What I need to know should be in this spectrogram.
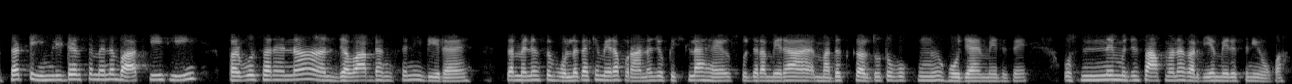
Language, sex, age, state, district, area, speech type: Hindi, female, 45-60, Rajasthan, Jaipur, urban, conversation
